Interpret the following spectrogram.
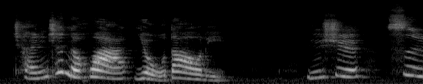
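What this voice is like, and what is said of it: Usual voice. Nothing is said of it.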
